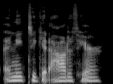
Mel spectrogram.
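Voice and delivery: ordinary delivery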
